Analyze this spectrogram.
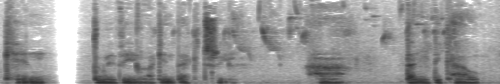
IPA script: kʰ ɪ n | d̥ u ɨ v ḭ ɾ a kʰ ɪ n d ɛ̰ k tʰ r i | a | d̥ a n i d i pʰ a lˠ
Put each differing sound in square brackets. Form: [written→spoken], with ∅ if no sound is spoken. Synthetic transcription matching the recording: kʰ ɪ n | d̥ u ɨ [v→ð] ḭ [ɾ→l] a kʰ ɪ n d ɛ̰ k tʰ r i | a | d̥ a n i d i [pʰ→kʰ] a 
